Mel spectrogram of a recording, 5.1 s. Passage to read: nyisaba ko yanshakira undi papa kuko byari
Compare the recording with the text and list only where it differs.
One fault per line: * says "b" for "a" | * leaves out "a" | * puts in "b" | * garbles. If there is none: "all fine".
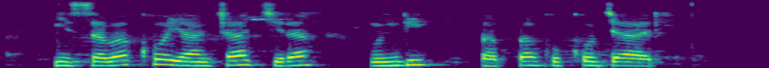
all fine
